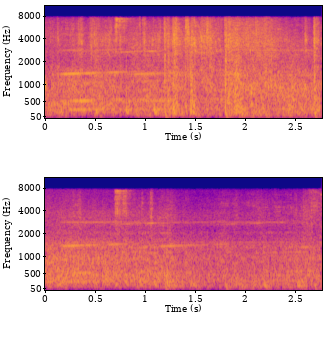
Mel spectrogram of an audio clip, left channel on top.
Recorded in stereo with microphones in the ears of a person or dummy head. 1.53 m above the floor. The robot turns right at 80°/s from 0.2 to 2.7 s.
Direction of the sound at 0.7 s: 5° right (ahead or behind).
